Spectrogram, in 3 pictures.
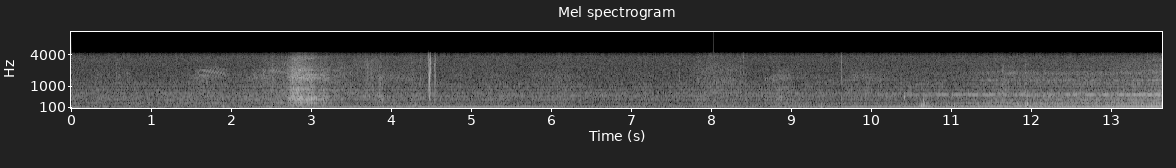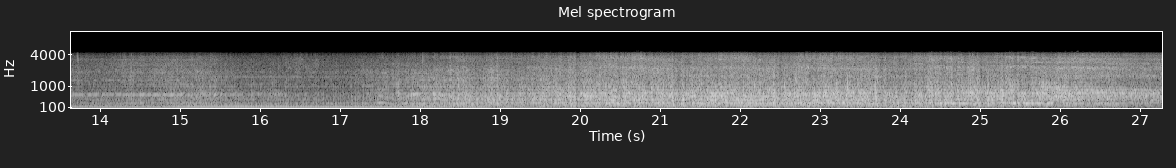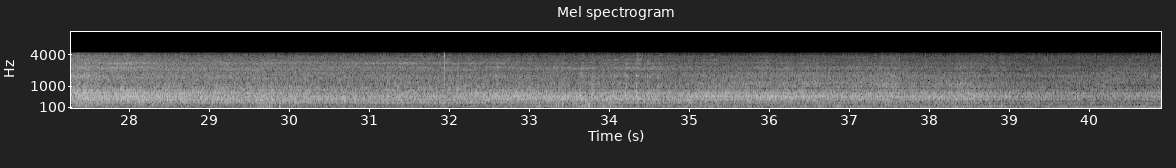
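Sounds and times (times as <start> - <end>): diesel locomotive engine: 0.0 - 40.9
train wheels on rails: 7.6 - 40.9.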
